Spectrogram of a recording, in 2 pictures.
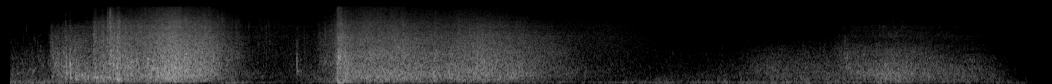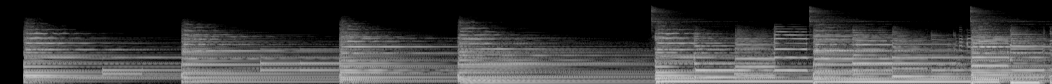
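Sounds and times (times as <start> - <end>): sea waves washing on beach: 0.2 - 10.0
loud piano chord: 10.8 - 20.5.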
